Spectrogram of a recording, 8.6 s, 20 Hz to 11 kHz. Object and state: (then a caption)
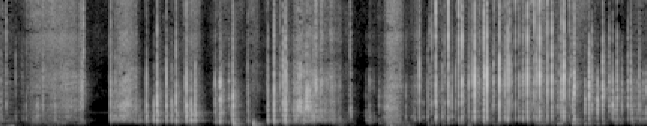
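Hardcover notebook tapped with nails. A pink hardcover notebook is lifted and tilted in the hand while long nails tap the underside and edges of its cardboard cover. Quick, dry, crisp taps come in rapid, uneven bursts, with brief silent pauses around 1.2 and 4.8 seconds. Each tap sounds bright and papery and dies away almost instantly.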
